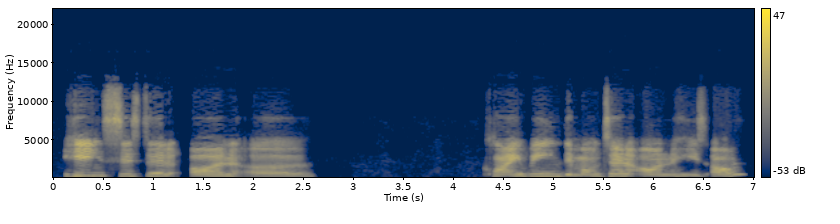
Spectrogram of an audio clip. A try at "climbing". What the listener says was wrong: Yeah, but you don't need to pronounce letter B. So it's climb like come. climbing.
